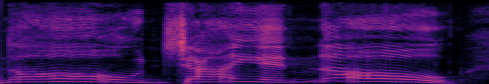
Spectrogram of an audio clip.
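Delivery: put-on very high, wailing, bawling child's scream. Retelling a son running in bawling and screaming at the screen: imitating a child screaming. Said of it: "he's screaming".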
